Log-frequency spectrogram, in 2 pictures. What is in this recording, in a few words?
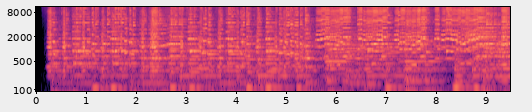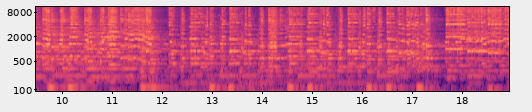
russian folk dance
